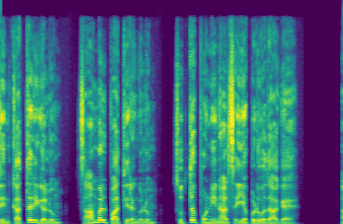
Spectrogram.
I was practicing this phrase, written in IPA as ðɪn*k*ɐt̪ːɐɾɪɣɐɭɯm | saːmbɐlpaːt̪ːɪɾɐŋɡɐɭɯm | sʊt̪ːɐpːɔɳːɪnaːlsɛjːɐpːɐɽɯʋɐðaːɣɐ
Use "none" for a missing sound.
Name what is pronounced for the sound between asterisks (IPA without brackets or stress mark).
k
